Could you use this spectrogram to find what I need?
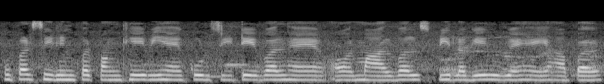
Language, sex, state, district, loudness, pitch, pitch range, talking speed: Hindi, male, Madhya Pradesh, Katni, -14 LUFS, 215 Hz, 205-220 Hz, 170 wpm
